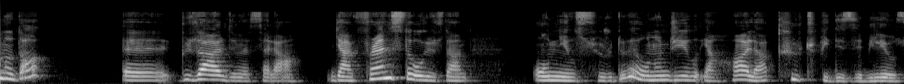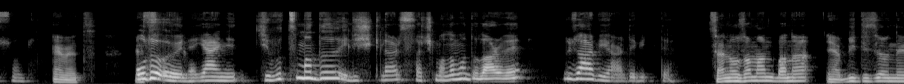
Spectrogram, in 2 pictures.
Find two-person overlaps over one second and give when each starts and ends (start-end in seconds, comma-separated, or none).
none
